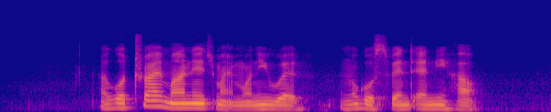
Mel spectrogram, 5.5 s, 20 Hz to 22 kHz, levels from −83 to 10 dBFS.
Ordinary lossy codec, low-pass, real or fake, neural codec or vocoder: none; 7.2 kHz; fake; codec, 16 kHz, 0.9 kbps, LongCat-Audio-Codec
